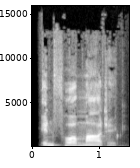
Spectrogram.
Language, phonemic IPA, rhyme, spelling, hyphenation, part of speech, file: German, /ɪnfɔɐ̯ˈmaːtɪk/, -aːtɪk, Informatik, In‧for‧ma‧tik, noun, DE-Informatik.OGG
- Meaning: 1. computer science 2. information technology 3. informatics, information science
